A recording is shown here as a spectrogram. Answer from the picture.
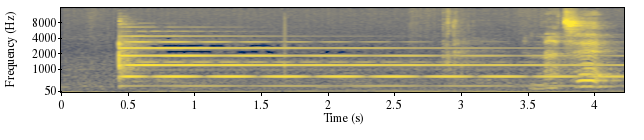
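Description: A meditation bell struck once, ringing on with several steady tones and a gently pulsing hum, marking the end of a one-minute breathing meditation.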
